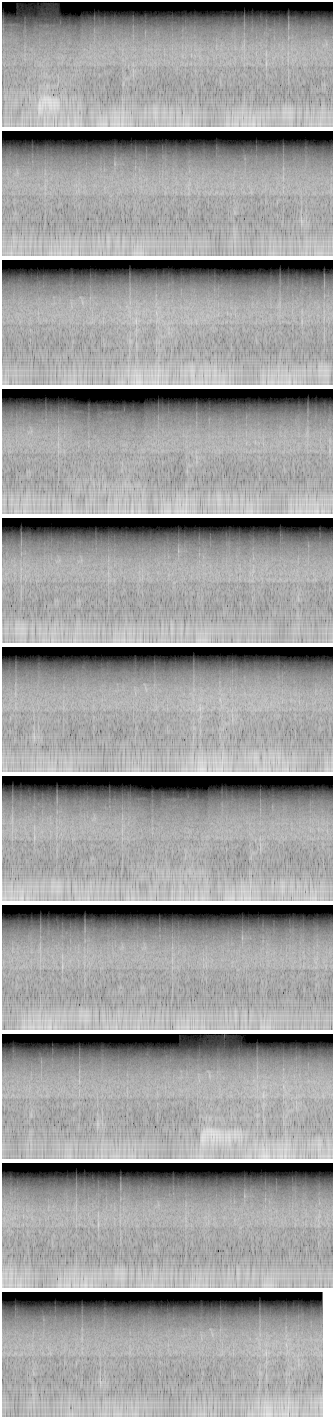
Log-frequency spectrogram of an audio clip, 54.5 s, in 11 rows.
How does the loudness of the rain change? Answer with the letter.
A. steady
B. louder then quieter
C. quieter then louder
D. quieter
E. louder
A.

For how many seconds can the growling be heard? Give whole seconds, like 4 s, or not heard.
2 s.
